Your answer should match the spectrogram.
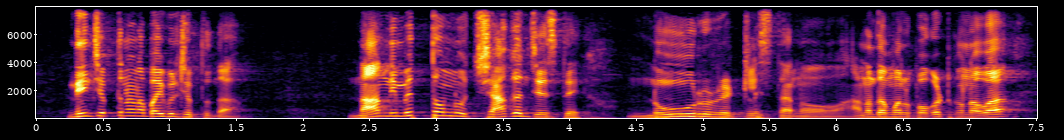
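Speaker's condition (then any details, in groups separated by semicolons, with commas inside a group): No condition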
